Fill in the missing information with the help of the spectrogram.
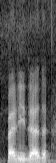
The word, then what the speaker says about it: Validad: Validad, ça s'écrit avec un V mais on prononce B, donc Validad, qui travaille pour donner du grain à moudre sur la dynamique gasconne sur Mont-de-Marsan et sur son aglo.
